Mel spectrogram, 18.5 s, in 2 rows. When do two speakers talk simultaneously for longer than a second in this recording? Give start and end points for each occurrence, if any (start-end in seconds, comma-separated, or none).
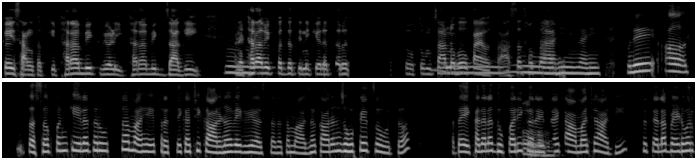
5.7-7.3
